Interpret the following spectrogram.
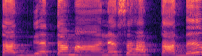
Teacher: തത്ത് എന്നുള്ള തത് മൃദുവാകും ഗ വന്നതുകൊണ്ട്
